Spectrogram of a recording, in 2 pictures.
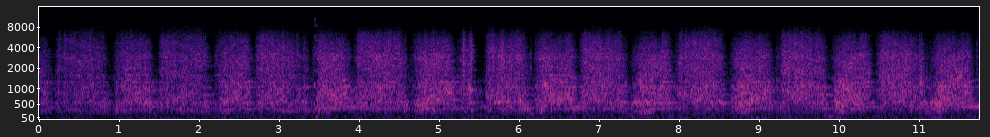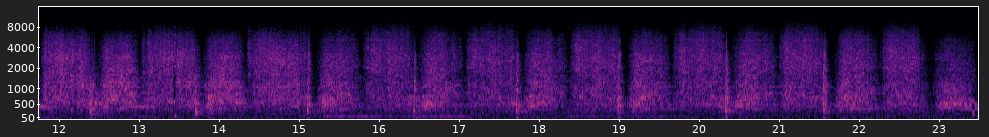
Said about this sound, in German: Wenn das Ende vor dem Kopfstück des Bockes erreicht ist, wird zum nächsten Schnitt angesetzt. Bei den ersten Sägezügen gibt der Obermann dem Blatt mit der Spitze des vorgestellten Schuhes eine provisorische Führung.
